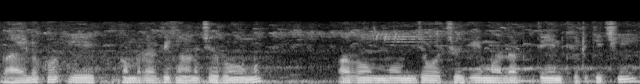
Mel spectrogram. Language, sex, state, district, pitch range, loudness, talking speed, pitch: Garhwali, male, Uttarakhand, Tehri Garhwal, 95-110 Hz, -14 LUFS, 180 wpm, 100 Hz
